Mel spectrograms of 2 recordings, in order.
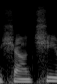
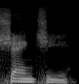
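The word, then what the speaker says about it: Shang-Chi: wants so much uh I spent decades pronouncing Shang Chi wrong I did too I thought it was shangi um and then I you know the trailer came out and he's like uh Shan and I'm like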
